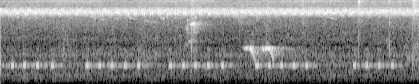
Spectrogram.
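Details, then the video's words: Coppersmith barbet repeating low tonk notes in short clusters, pausing briefly between runs. A shrill insect drone runs throughout, and a short sliding call from another bird cuts in midway. "Coppersmith barbet"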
